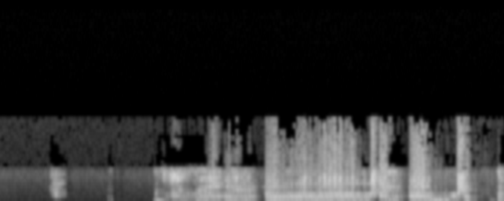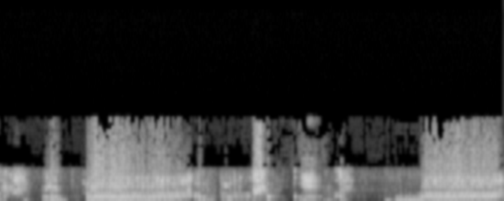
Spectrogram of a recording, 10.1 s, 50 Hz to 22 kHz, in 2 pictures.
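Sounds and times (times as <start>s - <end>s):
dogs barking and growling over a speakerphone line: 1.6s - 8.6s, 9.2s - 10.0s.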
